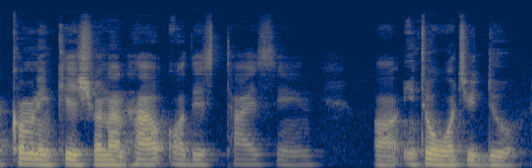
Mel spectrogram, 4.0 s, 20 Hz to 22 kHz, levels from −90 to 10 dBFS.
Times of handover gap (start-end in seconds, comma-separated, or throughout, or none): none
